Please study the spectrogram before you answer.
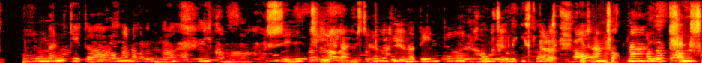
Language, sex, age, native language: Icelandic, male, 18-19, Icelandic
